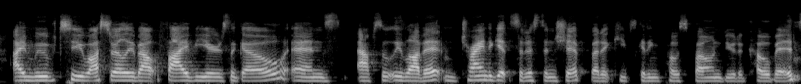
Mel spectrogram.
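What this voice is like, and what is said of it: American accent. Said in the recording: “There's a funny accent on the end there... It's American accents for those of you that might think it's Canadian.”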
